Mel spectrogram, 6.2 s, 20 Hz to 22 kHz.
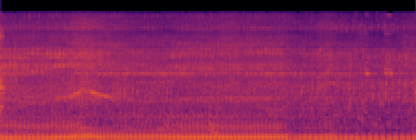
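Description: Royal Enfield GT650 parallel-twin engine running at low revs, a deep steady rumble that grows louder and then drops back about four seconds in.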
